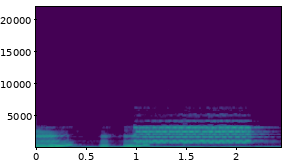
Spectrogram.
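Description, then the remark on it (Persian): A telephone rings with an electronic ringtone: three quick rising chirps, then a steady, bright, sustained tone held for about a second before it cuts off. “دنگ تلفن، اجازه بده جواب بدم.”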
